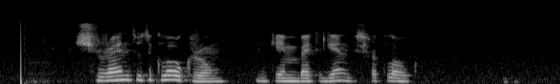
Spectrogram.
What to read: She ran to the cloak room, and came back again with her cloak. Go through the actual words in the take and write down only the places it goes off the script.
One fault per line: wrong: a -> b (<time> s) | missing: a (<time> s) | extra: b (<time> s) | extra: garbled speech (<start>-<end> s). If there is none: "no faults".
no faults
